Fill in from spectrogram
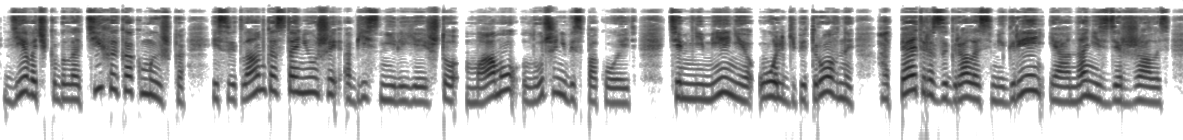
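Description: A woman narrating an audiobook in a steady storytelling manner. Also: fairly high pitch, normal speed, hardly any pauses, no room sound, clean studio sound.

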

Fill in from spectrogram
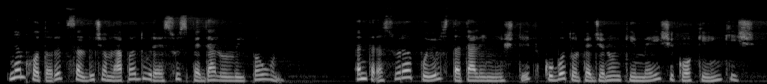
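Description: A woman from Romania giving a measured, expressive literary reading of a memoir. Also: mid-range voice, slightly rough, dry recording. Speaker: reader of a memoir.

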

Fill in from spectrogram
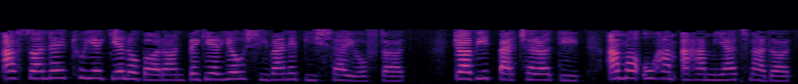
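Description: A woman narrating a novel in a steady, dramatic storytelling manner. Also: high-pitched, dry recording, lo-fi sound. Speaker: audiobook narrator. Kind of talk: literary narration.

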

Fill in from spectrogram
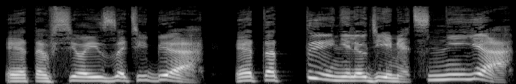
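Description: A man's voice: high voice, lively intonation, takes it slowly, no room sound, voice pushed up. A man reading an audiobook and voicing a young male undead who sobs and pleads, full of guilt, in a dry close recording. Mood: snarling. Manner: sobbing, broken pleading.

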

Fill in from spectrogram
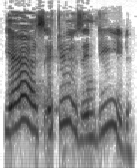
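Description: A woman's voice: fairly high pitch, sing-song, slow, a little mellow, slightly rough, highs cut off. A middle-aged woman with a North Indian accent gives an informal explanatory talk, mixing English with Hindi and Sanskrit and repeating terms as she teaches. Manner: didactic, spells out and repeats terms. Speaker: presenter explaining traditional Indian textiles.

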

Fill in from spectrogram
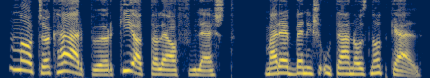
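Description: A woman's voice: mid-range voice, expressive, no echo, studio quality, close to an everyday voice. A woman reading a blunt, stubborn male racing driver. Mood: bitter. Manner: bitter, blunt, determined.

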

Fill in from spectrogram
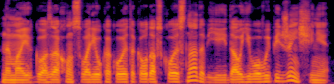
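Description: A man's voice: lowish voice, brisk, no room sound, clean studio sound, lightly acted. A man voicing a solemn, honorable young knight who speaks in a formal, accusing way.

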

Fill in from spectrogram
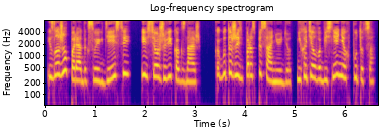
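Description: A woman voicing a tender, remorseful young man who speaks quietly and slowly in an audiobook. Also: high-pitched, no echo, studio quality, close to an everyday voice. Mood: self-reproachful. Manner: quiet, slow, guarded.

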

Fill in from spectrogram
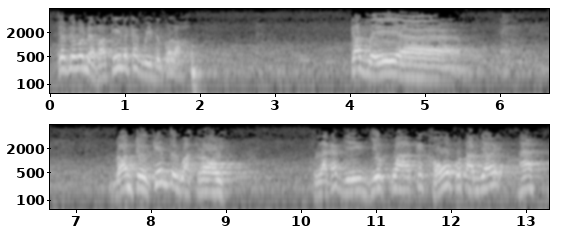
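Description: An older Buddhist monk gives a conversational dharma talk and recites verse slowly in a lecture hall. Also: male voice, high voice, slight background noise. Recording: roomy hall, dull lo-fi sound.

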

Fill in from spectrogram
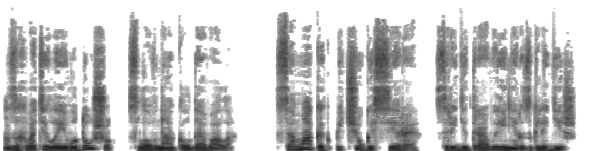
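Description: A woman narrating a fantasy audiobook in a steady storytelling manner. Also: mid-range voice, a little fast, breathy edge, no echo, clean studio sound.

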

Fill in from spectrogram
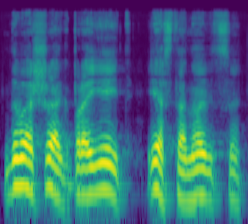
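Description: Male narrator for classic prose, lively storytelling, very dark mellow tone. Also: mid-range voice, moderate pace. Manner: lively storytelling with voiced characters. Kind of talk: literary audiobook reading.

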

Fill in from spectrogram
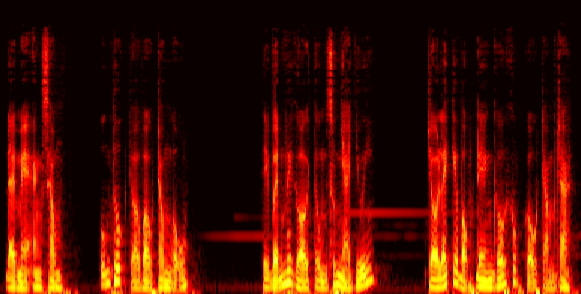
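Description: A man narrating a dramatic story in a steady, measured storytelling manner. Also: sits low, soft background music.

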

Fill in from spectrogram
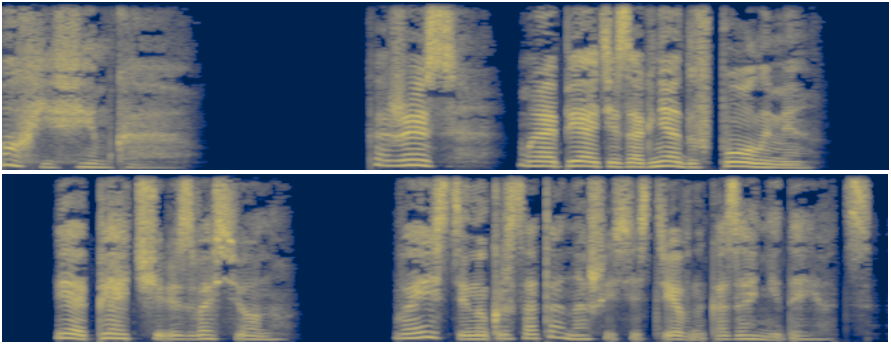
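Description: A reader voicing a weary, sharp-tongued frontier wife in an audiobook, scolding and worried. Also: mid-range voice, animated, no room sound, studio quality, pitched above the performer's own voice. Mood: wry, bitter. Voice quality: scolding, quick to anger. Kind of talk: audiobook character voice.

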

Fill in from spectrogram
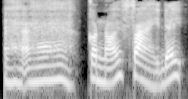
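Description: A kind old father in a storybook, as a woman puts him on. He speaks low, mumbles and is gentle. The sound is dry and close. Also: moderate pace, husky, no room sound. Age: older. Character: poor kind old father, gruff and loving.

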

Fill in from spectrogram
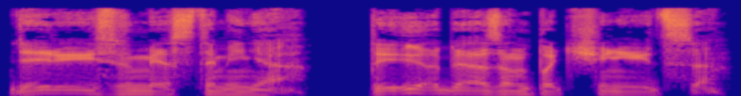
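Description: A man's voice: low-pitched, a little slow, bright, forceful tone, dry recording, clean studio sound. A man reading an audiobook, voicing a dying male warrior who gives strained, bitter orders. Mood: commanding. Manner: strained, demanding.

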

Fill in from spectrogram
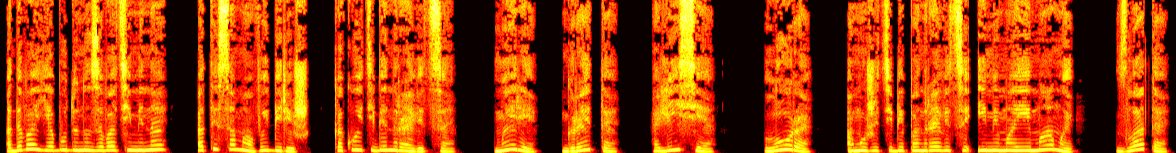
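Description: A woman voicing a lonely, gentle little princess girl who speaks in an earnest, childlike way. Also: high voice, moderate pace, slightly rough, no echo, clean studio sound. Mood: gentle, delighted.

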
